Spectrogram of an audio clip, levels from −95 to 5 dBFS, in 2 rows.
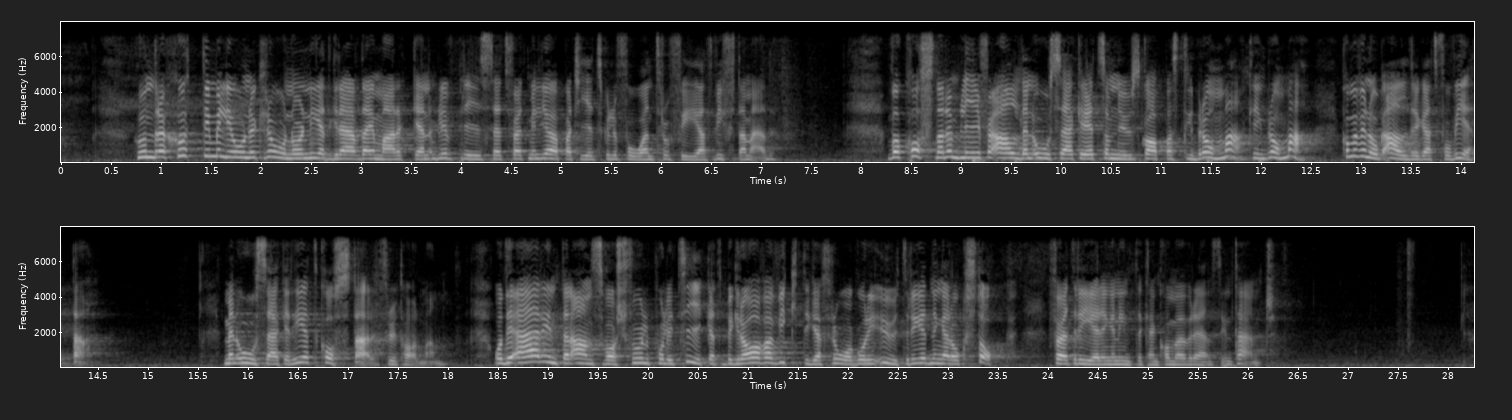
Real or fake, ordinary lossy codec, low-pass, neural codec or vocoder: real; none; 7.2 kHz; none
